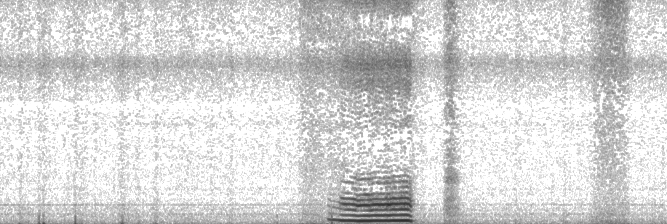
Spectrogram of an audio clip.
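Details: Snoring dog asleep: a single loud, tonal, whiny snore lasting about a second, preceded by faint soft clicks and followed by gentle breathing puffs.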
